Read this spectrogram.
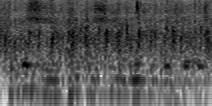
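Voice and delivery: rally the congregation to stand and pray; fervent altar call; preaching at full force. Acted. Calls congregation to prayer.

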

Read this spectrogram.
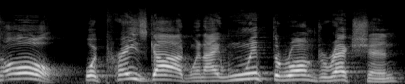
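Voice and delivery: normal talking voice

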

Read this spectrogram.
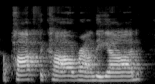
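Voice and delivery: put-on stock Boston accent, dropped R's; Bostonian accent. Quoting what Bostonians always say, in a Boston accent. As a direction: imitate Boston: "pahk the cah". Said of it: "your Bostonian accent".

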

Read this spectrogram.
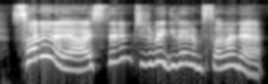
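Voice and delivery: defiant snapping. Acted. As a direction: snap back, touchy and offended. Snaps back at family. (tersleyerek, tiz sesle çıkışma)

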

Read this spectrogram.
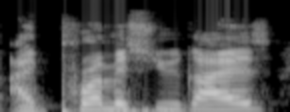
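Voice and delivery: normal talking voice

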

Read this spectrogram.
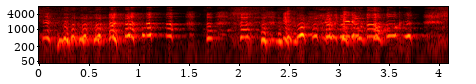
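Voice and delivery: long, high, loud laughter. Real, not acted. Laughing at video joke.

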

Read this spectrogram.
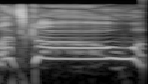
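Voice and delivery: high, loud cheer; excited shout. Real, not acted. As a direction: cheer it out at the top. Racing game, cheering on.

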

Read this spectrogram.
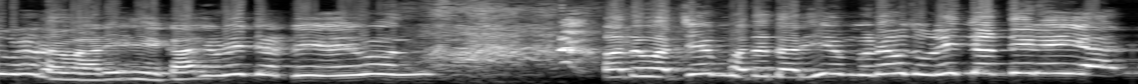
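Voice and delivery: high-pitched tearful whine; hammed-up crying. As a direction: wail like a dumped lover. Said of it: "પેલો કેમ રોઈ રહ્યો હો". (રડમસ ઊંચા અવાજે ફરિયાદ)

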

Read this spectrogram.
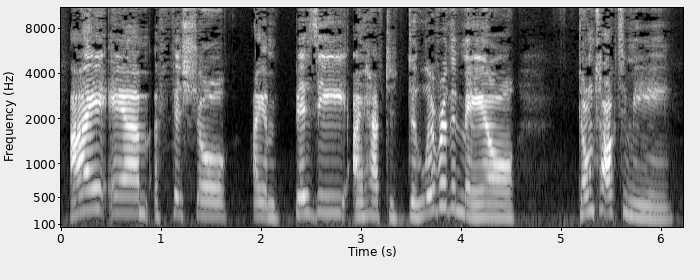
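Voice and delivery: a hint of a busy, important person; lightly hammed-up busy official; mock official. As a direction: play a self-important mail carrier. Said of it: "These are my official business glasses".

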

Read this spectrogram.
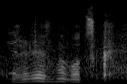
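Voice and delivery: ordinary talk

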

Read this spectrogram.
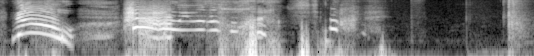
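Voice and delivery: screaming in disbelief, very high and loud; raging gamer. Real, not acted. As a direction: howl at the loss, voice cracking high. Loses the final fight.

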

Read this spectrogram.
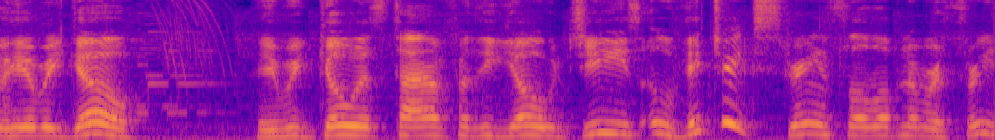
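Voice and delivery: ordinary talk, nothing marked

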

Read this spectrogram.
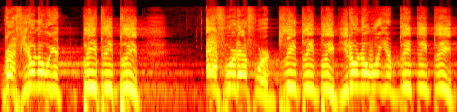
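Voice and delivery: hammed-up furious player yelling; screaming heckler. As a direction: imitate the kid screaming in his face. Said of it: "This one kid keeps walking up to me".

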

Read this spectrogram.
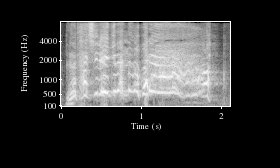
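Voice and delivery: very high, drawn-out howl; acted-out agonised scream; screamed labour wail. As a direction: bellow it slowly like a woman in labour. Wife screaming through labour pains.

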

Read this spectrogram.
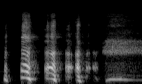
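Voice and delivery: real amused laugh; short burst of light laughter; chuckle. Real, not acted. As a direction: chuckle after your own joke. Laughs after forbidden number joke.

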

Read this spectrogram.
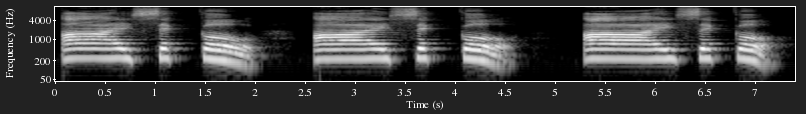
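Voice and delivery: very slow, each syllable of Icicle drawn out; slow clear model. Shown as a demonstration. Teacher to class, modelling the word slowly. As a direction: stretch Icicle so every sound is heard. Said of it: "Our next word".

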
